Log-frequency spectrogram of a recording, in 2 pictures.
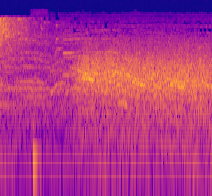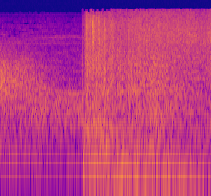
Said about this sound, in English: Gotta fire the gas missiles now.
